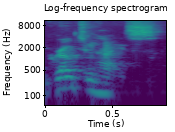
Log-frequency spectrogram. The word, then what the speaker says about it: Grotenhuis: Yeah, it's uh Grotenhuis. Grotenhuis. Oh, just like it's spelled.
